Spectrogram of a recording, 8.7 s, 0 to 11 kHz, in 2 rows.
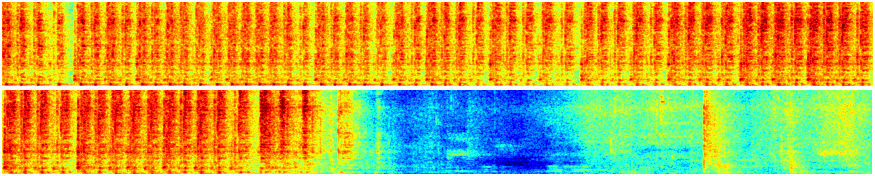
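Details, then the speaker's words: TMX 155 single-cylinder left for overhaul for a noisy engine, before repair: loud, rough clatter of knocks over the exhaust beat at idle before shutting off. Engine knocking noise. "Napakaingay mga kabro. Yan, may butas. Sa taas ng nut. May butas kaya singaw."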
